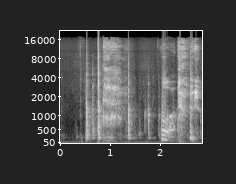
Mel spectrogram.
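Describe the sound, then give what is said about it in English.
Shots of Fireball cinnamon whisky are poured and drunk as a toast to Nebraska, with sharp glass clinks and knocks scattered throughout and brief vocal sounds between them. “We thought it'd be appropriate to take a shot of Fireball.”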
